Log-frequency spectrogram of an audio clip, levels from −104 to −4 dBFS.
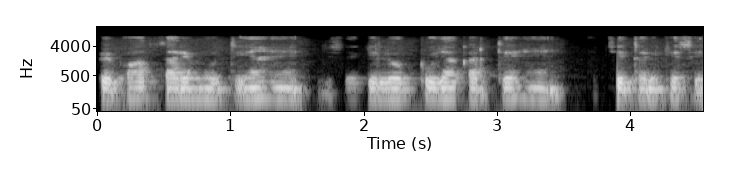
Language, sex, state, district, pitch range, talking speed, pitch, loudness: Hindi, male, Bihar, Saran, 105-110 Hz, 145 wpm, 110 Hz, -28 LUFS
